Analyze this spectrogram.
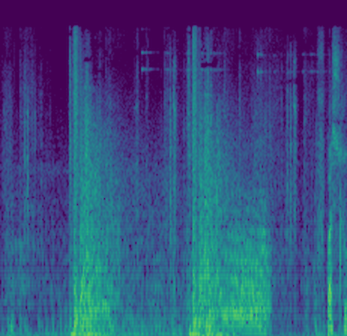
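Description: A rifle fires loud shots that echo outdoors.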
